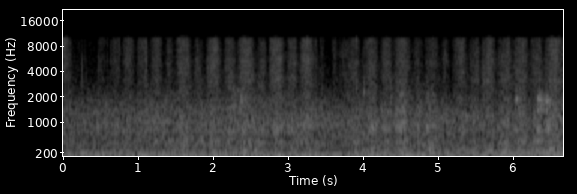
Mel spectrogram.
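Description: Knife blade drawn through a stack of buttered phyllo (baklava yufka) sheets, a faint run of quick crisp scratches as it cuts.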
